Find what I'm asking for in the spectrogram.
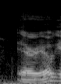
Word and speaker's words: Aereo: Am I saying that right? – Aereo, yes, correct.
